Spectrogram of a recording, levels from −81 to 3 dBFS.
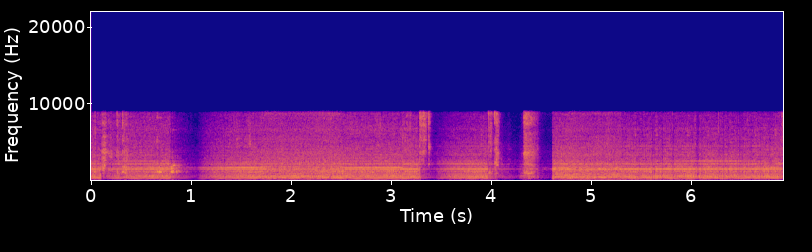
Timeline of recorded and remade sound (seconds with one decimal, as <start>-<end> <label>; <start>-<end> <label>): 0.0-1.7 recorded; 1.7-2.5 remade; 2.5-4.3 recorded; 4.3-5.3 remade; 5.3-6.9 recorded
